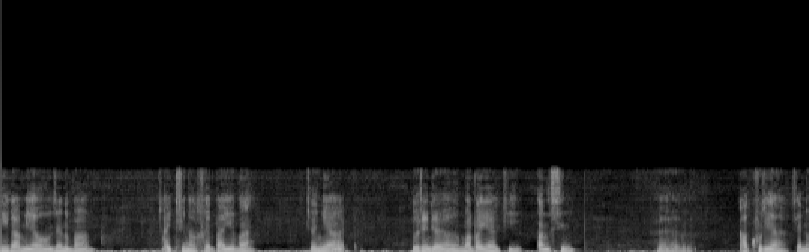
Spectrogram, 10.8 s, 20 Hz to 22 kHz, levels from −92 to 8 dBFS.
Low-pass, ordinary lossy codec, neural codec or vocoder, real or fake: 7.2 kHz; none; codec, 44.1 kHz, 2.6 kbps, SNAC; fake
